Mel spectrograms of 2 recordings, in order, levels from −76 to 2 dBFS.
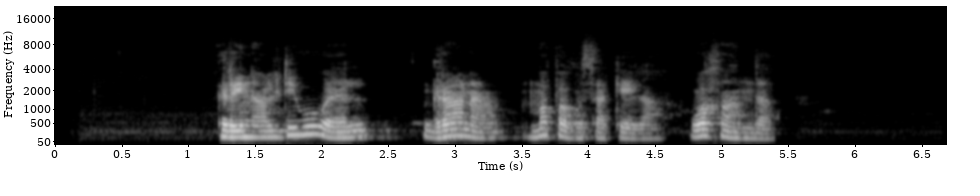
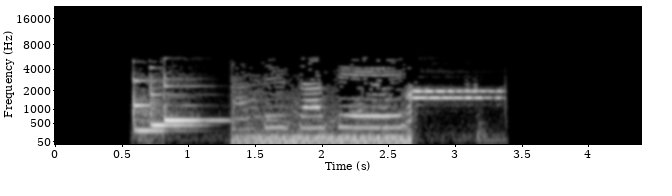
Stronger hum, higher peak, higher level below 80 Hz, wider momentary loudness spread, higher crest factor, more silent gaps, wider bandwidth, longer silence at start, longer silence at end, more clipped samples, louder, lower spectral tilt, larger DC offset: neither; about the same, 0 dBFS vs -2 dBFS; second, -72 dBFS vs -30 dBFS; about the same, 16 LU vs 15 LU; first, 22 dB vs 16 dB; neither; first, 9 kHz vs 5.8 kHz; first, 1.2 s vs 0.6 s; first, 1.3 s vs 1 s; neither; second, -21 LUFS vs -15 LUFS; first, -7 dB/octave vs -3 dB/octave; neither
